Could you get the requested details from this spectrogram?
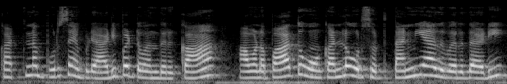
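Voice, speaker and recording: A woman voicing a sharp-tongued mother-in-law in a cartoon, who scolds her daughter-in-law and dotes on her son. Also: very high-pitched, fairly quick. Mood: scolding. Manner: scolding, accusing. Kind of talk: cartoon voice acting.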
